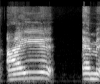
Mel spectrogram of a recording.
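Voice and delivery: ordinary talk, nothing marked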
